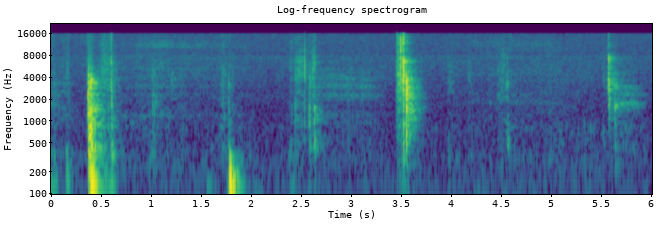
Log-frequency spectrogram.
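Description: A deck of tarot cards being cut and handled on a table: about five short taps and slaps of the cards, spaced a second or so apart.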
